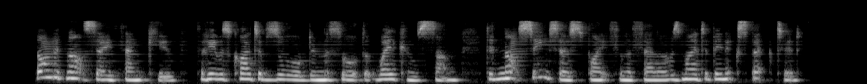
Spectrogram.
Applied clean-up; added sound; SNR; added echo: neural mask model DeepFilterNet 3.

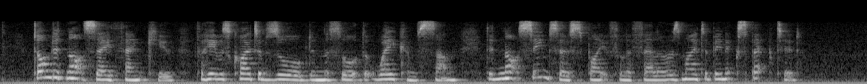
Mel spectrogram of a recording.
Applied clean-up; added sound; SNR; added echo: none; none; none; none.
